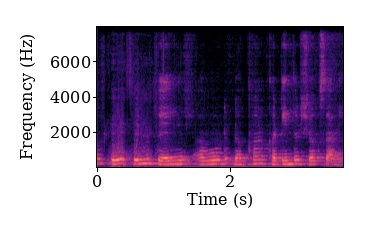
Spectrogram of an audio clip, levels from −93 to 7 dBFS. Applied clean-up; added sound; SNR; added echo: neural separator model SepFormer DNS4.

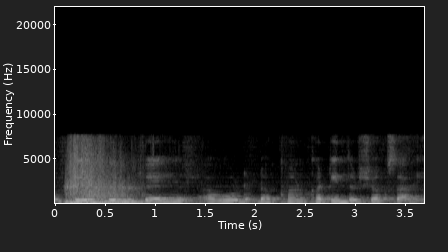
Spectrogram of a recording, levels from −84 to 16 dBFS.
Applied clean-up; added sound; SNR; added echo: none; Boom; 0 dB; reverberation time 1.6 s.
